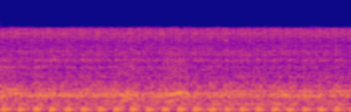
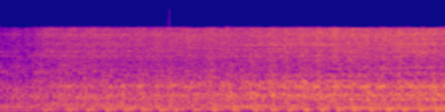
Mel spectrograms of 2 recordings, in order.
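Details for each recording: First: Yamaha NMAX after retightening a loose CVT front pulley nut that caused abnormal CVT noise: even, regular engine pulse with no rattle or grinding from the belt drive; normal running. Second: Yamaha Nmax scooter: steady fast rattly clatter over the running engine, about four beats a second, from the CVT; cause is a loose front pulley nut.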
